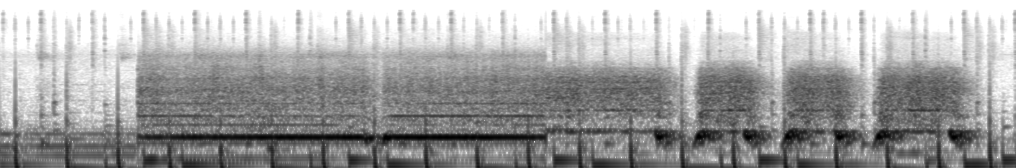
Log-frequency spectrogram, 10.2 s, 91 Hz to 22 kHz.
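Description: NEMA 23 stepper motor spinning a large 3D-printed tank turret through its gear drive. It runs at one steady pitch from about a second and a half in, and from about 7 s it comes in about four short bursts as the turret starts and stops. Background music with a steady beat plays underneath.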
